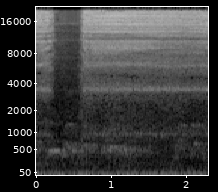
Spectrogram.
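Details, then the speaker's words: KamAZ truck with a new, unbranded air dryer: a steady airy hiss from the dryer grows with throttle; regulator adjustment changed nothing; the valve is not seating in the lower part and leaks constantly. "больше газу тем больше шипит"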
